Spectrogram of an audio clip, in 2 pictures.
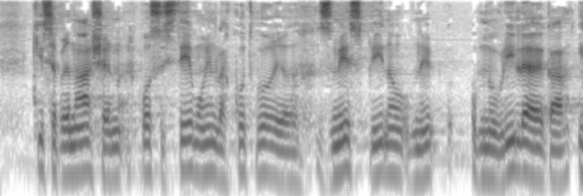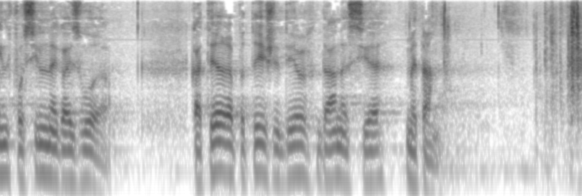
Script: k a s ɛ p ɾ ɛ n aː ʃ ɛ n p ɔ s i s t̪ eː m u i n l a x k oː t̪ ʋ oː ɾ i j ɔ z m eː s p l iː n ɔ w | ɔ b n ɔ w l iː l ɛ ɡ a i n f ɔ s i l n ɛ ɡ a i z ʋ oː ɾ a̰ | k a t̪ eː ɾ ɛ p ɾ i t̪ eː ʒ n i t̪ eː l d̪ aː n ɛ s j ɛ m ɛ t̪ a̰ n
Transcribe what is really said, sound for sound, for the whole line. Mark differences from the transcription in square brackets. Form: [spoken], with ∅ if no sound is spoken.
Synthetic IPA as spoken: k [i] s ɛ p ɾ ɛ n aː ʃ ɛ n p ɔ s i s t̪ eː m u i n l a x k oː t̪ ʋ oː ɾ i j ɔ z m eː s p l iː n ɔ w | ɔ b n ɔ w l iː l ɛ ɡ a i n f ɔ s i l n ɛ ɡ a i z ʋ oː ɾ a̰ | k a t̪ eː ɾ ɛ p ɾ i t̪ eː ʒ n i [d̪] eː l d̪ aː n ɛ s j ɛ m ɛ t̪ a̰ n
